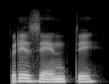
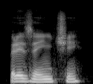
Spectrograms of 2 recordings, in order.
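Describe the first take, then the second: First: The final te keeps a plain T sound. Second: The final te has a changed T sound. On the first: This is the accent of one home region. "o sotaque usava o som de T nas palavras terminadas em TE como T" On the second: This is the accent of a later region. "adaptei o meu TE, no fim das palavras, ao sotaque de lá"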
